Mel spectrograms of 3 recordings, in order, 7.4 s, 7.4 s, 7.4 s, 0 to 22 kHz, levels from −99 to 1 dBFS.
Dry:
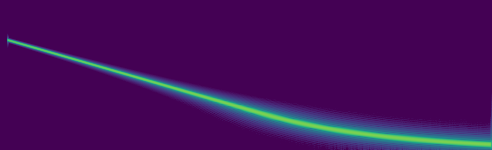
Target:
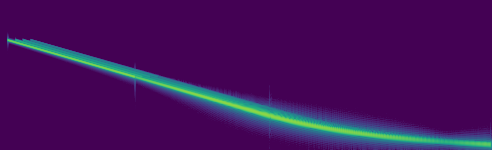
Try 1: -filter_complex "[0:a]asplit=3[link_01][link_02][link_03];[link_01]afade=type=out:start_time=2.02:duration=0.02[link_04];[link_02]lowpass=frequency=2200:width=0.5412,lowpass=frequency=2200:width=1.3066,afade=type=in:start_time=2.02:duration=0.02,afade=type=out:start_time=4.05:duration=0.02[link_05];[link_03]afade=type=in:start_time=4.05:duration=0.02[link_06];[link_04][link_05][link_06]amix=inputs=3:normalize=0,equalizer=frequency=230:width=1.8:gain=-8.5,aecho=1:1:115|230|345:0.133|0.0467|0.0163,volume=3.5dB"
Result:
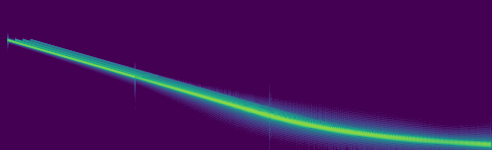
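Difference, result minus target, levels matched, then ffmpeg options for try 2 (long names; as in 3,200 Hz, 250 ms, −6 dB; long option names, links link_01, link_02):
250 Hz band +6.0 dB
-filter_complex "[0:a]asplit=3[link_01][link_02][link_03];[link_01]afade=type=out:start_time=2.02:duration=0.02[link_04];[link_02]lowpass=frequency=2200:width=0.5412,lowpass=frequency=2200:width=1.3066,afade=type=in:start_time=2.02:duration=0.02,afade=type=out:start_time=4.05:duration=0.02[link_05];[link_03]afade=type=in:start_time=4.05:duration=0.02[link_06];[link_04][link_05][link_06]amix=inputs=3:normalize=0,equalizer=frequency=230:width=1.8:gain=-19.5,aecho=1:1:115|230|345:0.133|0.0467|0.0163,volume=3.5dB"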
